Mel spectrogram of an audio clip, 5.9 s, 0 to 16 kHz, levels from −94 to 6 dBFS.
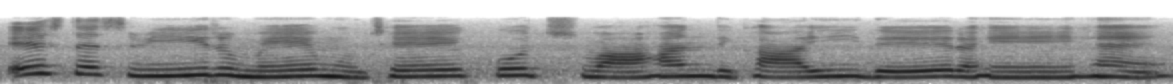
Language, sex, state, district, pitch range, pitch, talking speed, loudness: Hindi, female, Madhya Pradesh, Katni, 225-265 Hz, 245 Hz, 100 wpm, -11 LUFS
